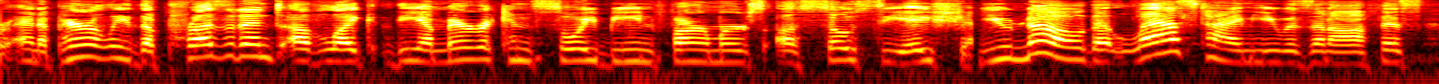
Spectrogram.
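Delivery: ordinary delivery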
